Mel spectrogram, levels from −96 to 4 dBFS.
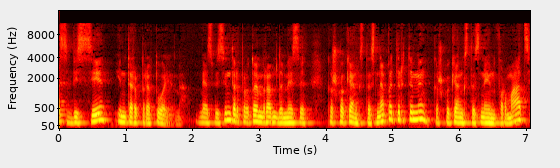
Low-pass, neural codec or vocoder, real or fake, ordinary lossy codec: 14.4 kHz; autoencoder, 48 kHz, 128 numbers a frame, DAC-VAE, trained on Japanese speech; fake; MP3, 48 kbps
